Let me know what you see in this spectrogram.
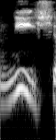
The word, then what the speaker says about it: niche: I took a Twitter poll the other day and everybody else said, you know, niche as in rhymes with quiche.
